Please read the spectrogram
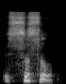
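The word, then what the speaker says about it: Cecil: Um, you were you were involved in the in the contact when Lord Richard Ceil or that Sisle is the correct way to pronounce it was killed.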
